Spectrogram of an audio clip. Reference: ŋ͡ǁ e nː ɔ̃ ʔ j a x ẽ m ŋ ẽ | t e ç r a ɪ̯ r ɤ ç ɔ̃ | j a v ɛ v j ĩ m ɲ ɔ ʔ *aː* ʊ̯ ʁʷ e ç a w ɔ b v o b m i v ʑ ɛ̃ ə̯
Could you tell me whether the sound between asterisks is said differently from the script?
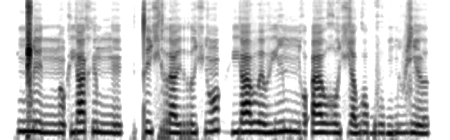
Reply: yes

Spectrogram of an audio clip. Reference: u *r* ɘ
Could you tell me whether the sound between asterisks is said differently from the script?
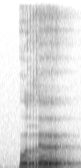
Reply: no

